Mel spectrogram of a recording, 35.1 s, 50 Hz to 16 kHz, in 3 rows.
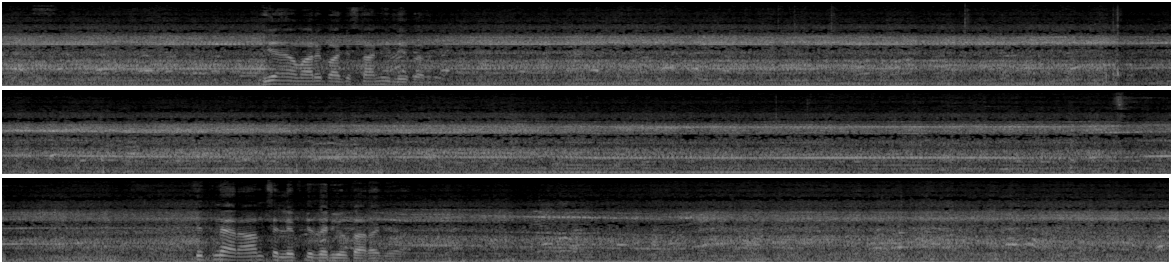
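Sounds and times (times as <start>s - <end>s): excavator diesel engine running: 0.0s - 35.0s.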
